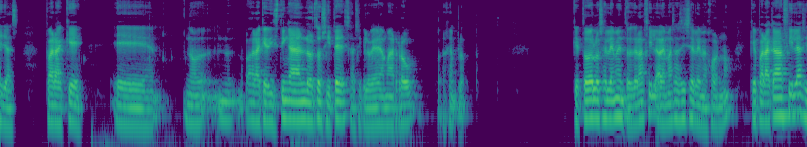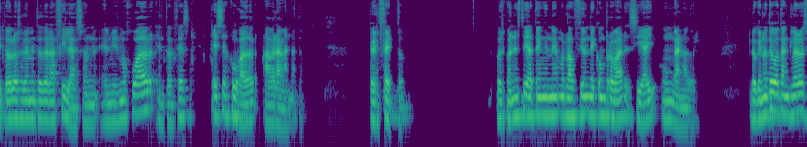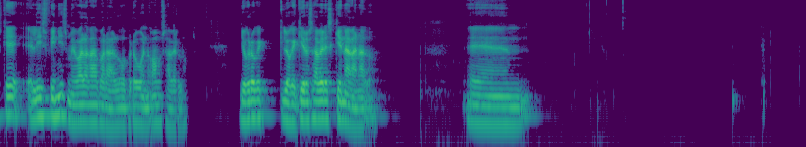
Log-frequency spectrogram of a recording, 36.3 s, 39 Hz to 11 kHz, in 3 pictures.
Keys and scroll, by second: 15.4 alt+super+l, 15.7 ctrl+alt+o.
